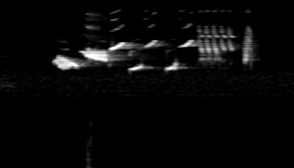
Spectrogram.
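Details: One full Eurasian blackbird phrase: a loud, liquid whistled warble that rises and falls, followed by a quick burst of thin, high chattering notes and a final squeak.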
